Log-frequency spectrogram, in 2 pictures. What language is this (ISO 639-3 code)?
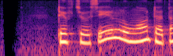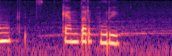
jav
